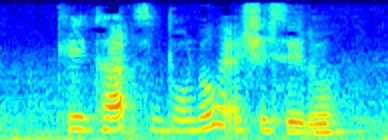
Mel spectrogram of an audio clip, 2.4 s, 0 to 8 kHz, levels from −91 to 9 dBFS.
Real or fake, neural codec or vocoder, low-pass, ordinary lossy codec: fake; codec, 16 kHz in and 24 kHz out, 0.6 kbps, FireRedTTS-2 codec; 7.2 kHz; MP3, 32 kbps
